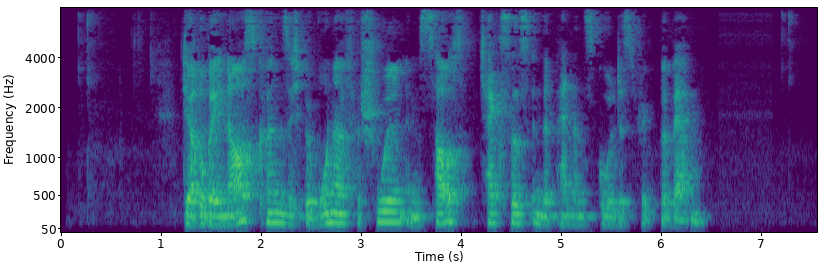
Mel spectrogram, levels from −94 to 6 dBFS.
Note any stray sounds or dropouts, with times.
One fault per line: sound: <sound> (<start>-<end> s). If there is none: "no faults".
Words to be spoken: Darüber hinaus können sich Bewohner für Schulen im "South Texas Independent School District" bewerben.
no faults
